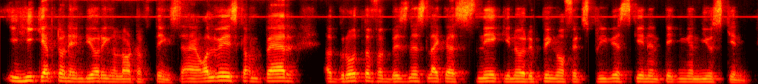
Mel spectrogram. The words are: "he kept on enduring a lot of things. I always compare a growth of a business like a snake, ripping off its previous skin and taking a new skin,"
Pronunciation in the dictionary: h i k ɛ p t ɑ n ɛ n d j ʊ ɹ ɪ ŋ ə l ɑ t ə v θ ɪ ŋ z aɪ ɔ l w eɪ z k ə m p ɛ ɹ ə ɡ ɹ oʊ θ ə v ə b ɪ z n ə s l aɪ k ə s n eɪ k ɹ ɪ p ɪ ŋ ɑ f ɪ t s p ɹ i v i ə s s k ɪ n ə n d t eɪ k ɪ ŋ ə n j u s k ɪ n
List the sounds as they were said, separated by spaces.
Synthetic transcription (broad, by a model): h i k ɛ p t ɑ n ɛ n d j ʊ ɹ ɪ ŋ ə l ɑ t ə v t ɪ ŋ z aɪ ɔ l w eɪ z k ə m p ɛ ɹ ə ɡ ɹ oʊ t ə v ə b ɪ z n ə s l aɪ k ə s n eɪ k ɹ ɪ p ɪ ŋ ɑ f ɪ t s p ɹ i v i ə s s k ɪ n ə n d t eɪ k ɪ ŋ ə n j u s k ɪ n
